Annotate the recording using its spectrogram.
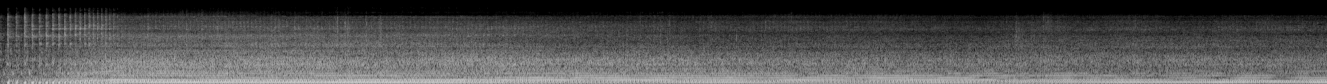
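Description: A lawn mower engine runs with a loud, steady drone.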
